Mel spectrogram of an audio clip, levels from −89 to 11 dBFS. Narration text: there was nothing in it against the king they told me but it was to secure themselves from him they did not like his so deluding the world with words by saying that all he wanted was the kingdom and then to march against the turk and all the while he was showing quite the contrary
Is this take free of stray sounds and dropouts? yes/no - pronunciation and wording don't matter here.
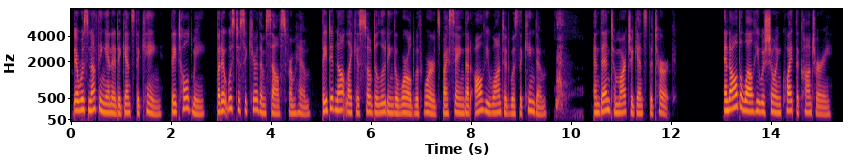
no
